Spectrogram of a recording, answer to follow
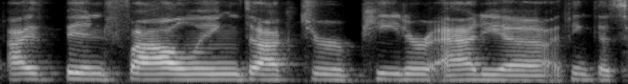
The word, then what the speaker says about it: Attia: Peter Attia.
